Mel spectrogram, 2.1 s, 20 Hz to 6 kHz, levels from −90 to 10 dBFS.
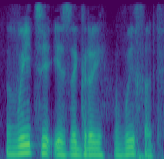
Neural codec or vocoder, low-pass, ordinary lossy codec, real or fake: codec, 16 kHz, 1.1 kbps, Voila-Tokenizer; 5.4 kHz; none; fake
